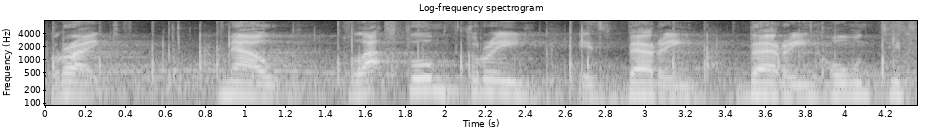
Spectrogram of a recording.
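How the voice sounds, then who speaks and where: A man's voice: on the high side, background noise. A man playing a theatrical, dodgy ghost-tour medium in a comedy audio drama, portentous and easily flustered. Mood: mysterious. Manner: melodramatic, portentous, drawn-out. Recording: long hall reverb.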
